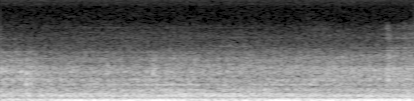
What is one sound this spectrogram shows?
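A truck engine rumbles as the truck drives away.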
